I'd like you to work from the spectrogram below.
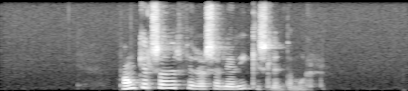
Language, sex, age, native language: Icelandic, female, 50-59, Icelandic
